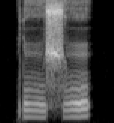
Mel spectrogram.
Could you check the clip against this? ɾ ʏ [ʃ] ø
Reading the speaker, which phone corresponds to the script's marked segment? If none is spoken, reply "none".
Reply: ʃ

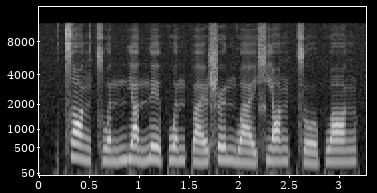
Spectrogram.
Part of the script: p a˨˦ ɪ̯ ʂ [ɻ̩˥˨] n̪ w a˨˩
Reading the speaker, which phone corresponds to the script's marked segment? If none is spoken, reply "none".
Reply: ɻ̩˦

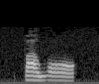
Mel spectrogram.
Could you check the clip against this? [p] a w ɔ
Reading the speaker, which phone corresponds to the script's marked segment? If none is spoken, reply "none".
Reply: p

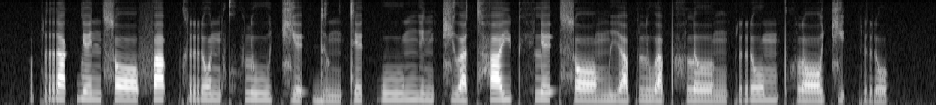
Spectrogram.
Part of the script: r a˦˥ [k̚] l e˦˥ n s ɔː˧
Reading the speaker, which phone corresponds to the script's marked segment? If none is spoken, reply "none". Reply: k̚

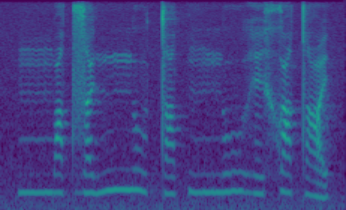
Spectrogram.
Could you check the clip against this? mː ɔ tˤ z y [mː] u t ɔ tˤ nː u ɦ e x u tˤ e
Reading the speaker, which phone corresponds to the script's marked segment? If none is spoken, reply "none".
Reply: nː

